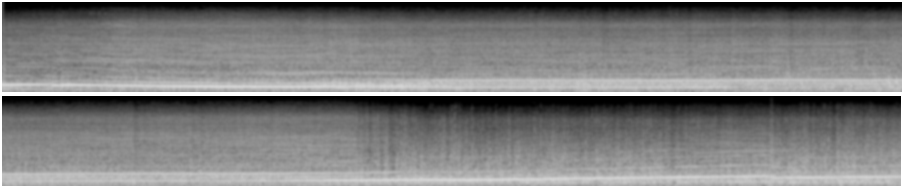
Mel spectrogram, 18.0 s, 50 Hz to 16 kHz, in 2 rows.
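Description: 2012 BMW S1000RR's inline-four engine under way at steady revs. Over the last several seconds the revs climb smoothly, with a brief dip near the end.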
